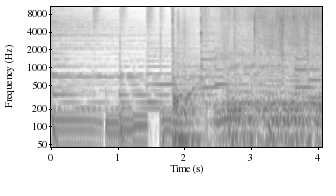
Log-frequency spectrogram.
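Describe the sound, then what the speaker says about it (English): Electrical sparks crackling from a cell phone wired to a microwave oven in the Steins;Gate video game: a buzzing harmonic hum breaks into loud, dense sizzling crackle that keeps going to the end, with no voices. "Sparks are flying everywhere."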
